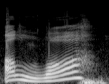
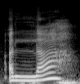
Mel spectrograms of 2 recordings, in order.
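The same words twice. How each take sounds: First: The L is heavy and full-mouthed. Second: The L is light and thin. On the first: "अल्लाह पुर" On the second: "अल्लाह बारीक"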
